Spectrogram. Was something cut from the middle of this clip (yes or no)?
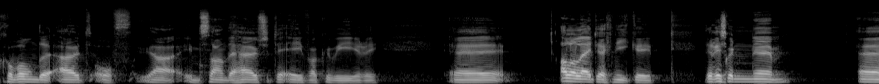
yes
